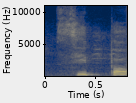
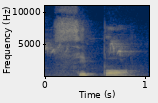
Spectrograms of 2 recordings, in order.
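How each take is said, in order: First: "Cipó" called high with PÓ stretched long; calling the word. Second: Said in the usual way. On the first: Shown as a demonstration. Teacher calls cipó to find the tonic syllable, calling with long PÓ. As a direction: hail "Cipó", dragging out the final PÓ. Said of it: "Chama a palavrinha". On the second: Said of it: "a palavrinha".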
